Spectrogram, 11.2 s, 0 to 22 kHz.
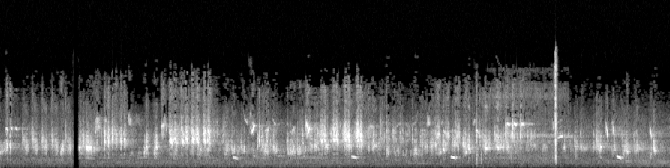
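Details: Along the Sawatari River on 7 June 2024, numerous oriental reed warblers keep up a noisy chorus of harsh, scratchy chattering notes, while a few soft downward whistles drop in at intervals.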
